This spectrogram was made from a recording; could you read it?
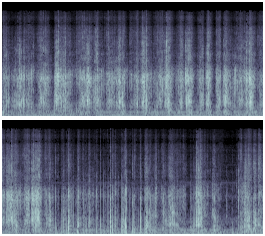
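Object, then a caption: Rigid plastic food-container lid. Fingernails scratch and tap the surface of a rigid, hand-sized, pink plastic rectangular food-container lid held in both hands. The result is a dense run of dry, crackly scraping strokes mixed with quick light taps, centered in the midrange over a faint steady low hum.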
